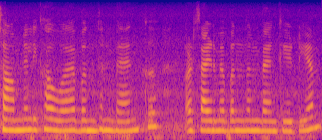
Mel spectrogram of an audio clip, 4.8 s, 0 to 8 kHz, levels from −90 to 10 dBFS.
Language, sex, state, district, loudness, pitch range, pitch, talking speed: Hindi, female, Haryana, Rohtak, -16 LUFS, 210-225 Hz, 215 Hz, 160 wpm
